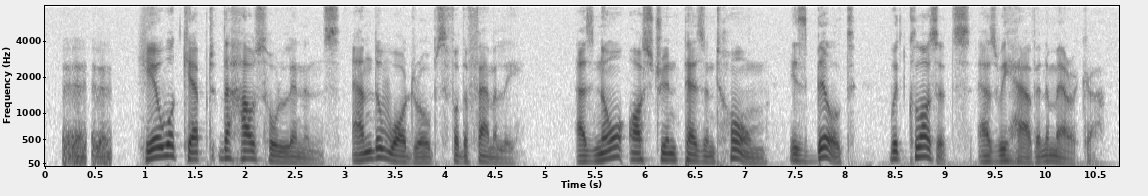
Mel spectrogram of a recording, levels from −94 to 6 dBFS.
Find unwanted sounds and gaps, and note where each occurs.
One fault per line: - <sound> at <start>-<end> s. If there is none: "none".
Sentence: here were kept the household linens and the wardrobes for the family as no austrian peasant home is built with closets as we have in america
- laugh at 0.2-0.7 s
